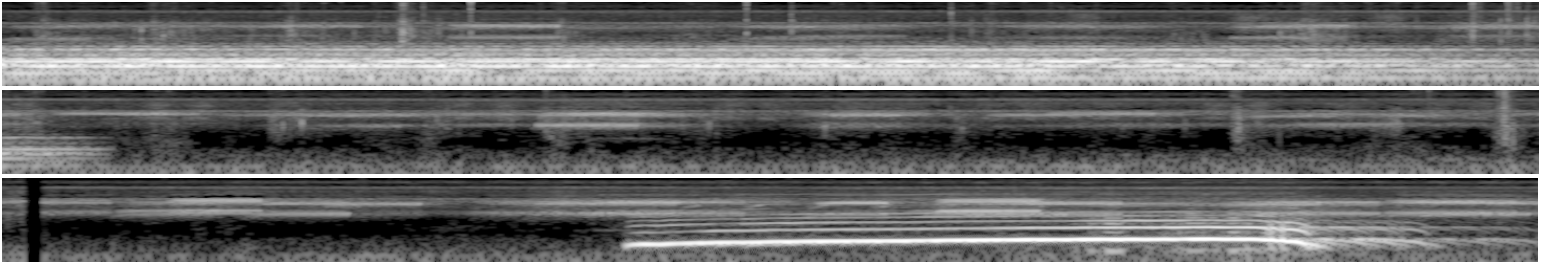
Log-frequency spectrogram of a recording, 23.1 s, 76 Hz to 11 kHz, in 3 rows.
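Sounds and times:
loud steady low tone: 0.0 - 8.2
frogs calling: 0.0 - 23.0.

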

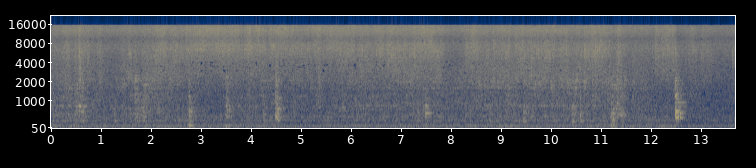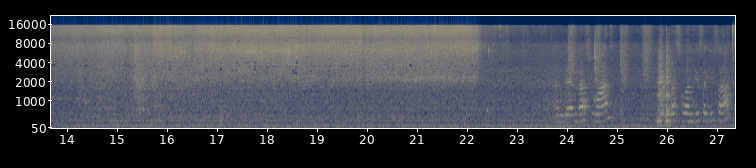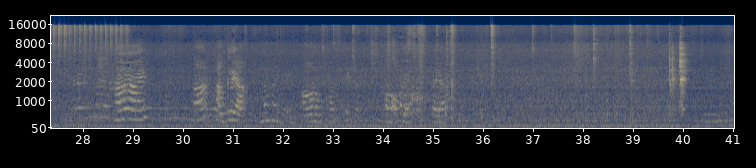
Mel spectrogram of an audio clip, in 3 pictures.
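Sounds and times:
food sizzling in a covered pan: 0.0 - 22.3.

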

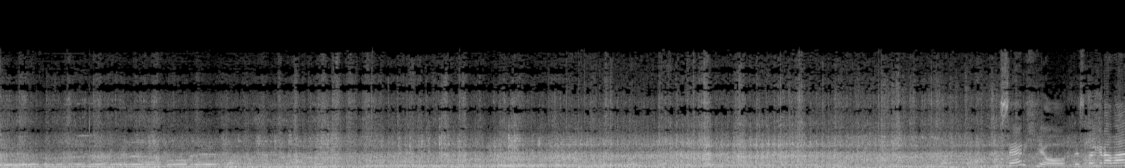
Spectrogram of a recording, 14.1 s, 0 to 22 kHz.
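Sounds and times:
small engine running: 0.0 - 14.0.

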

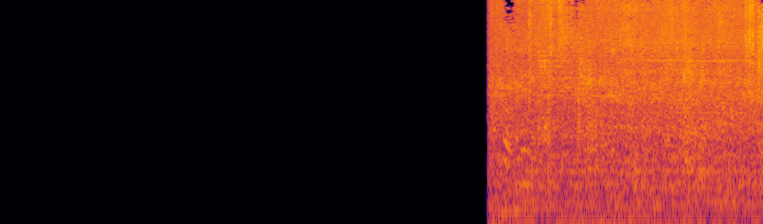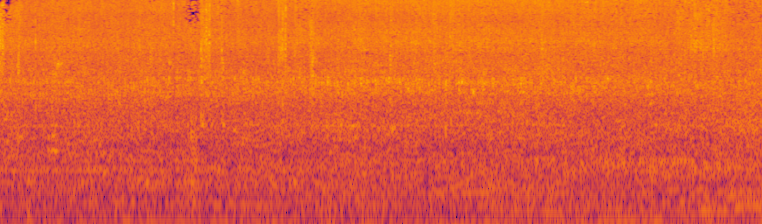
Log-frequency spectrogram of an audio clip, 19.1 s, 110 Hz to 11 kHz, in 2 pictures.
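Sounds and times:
street noise rumble: 6.1 - 19.0
van engine driving past: 6.2 - 19.0.

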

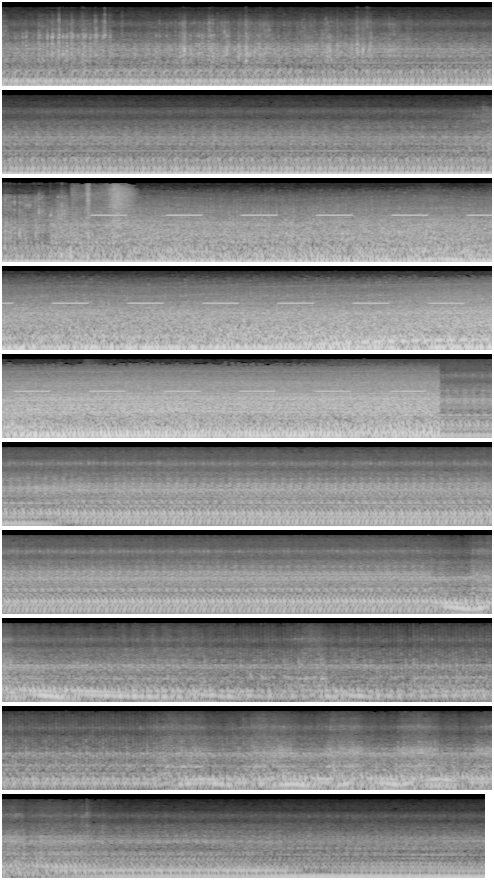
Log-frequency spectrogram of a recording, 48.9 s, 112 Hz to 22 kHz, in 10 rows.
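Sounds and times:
simulated truck engine: 0.0 - 48.9
toy clicks: 0.2 - 2.7
reversing beeps: 10.4 - 24.0.

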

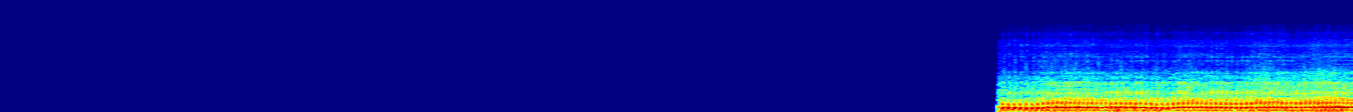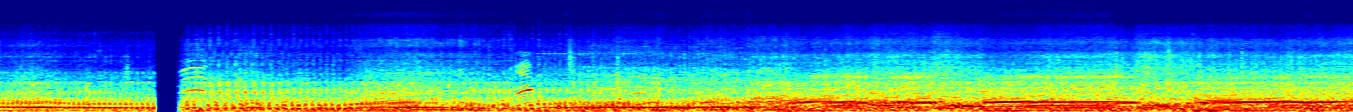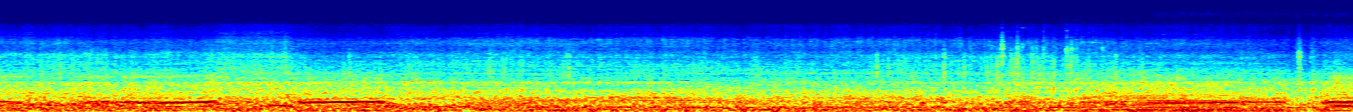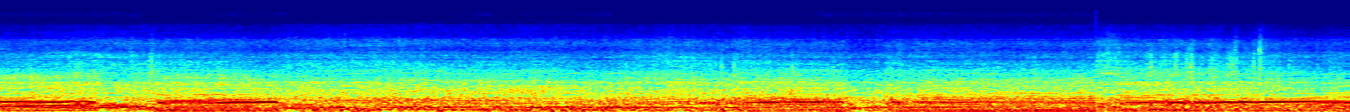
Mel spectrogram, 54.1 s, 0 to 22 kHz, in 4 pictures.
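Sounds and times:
atv engine revving: 10.0 - 54.0.

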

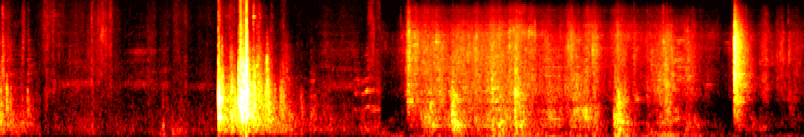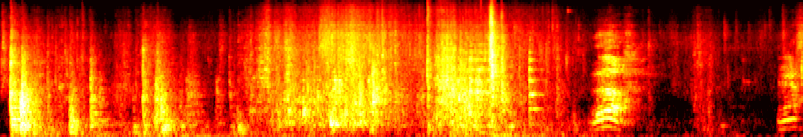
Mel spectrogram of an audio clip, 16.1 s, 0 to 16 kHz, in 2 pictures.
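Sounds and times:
wooden boards clattering: 0.0 - 0.4, 2.2 - 3.2, 4.1 - 7.5, 8.1 - 14.0
scraping and rustling: 2.2 - 7.0.

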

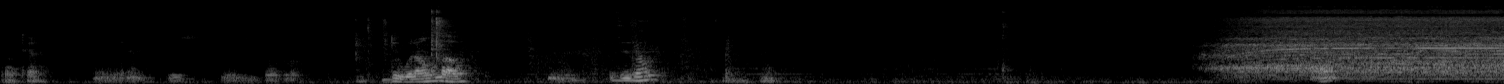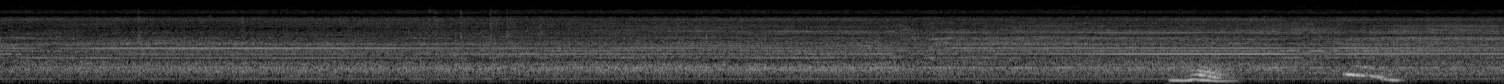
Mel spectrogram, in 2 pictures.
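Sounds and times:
hair dryer blowing: 12.0 - 30.0.

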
